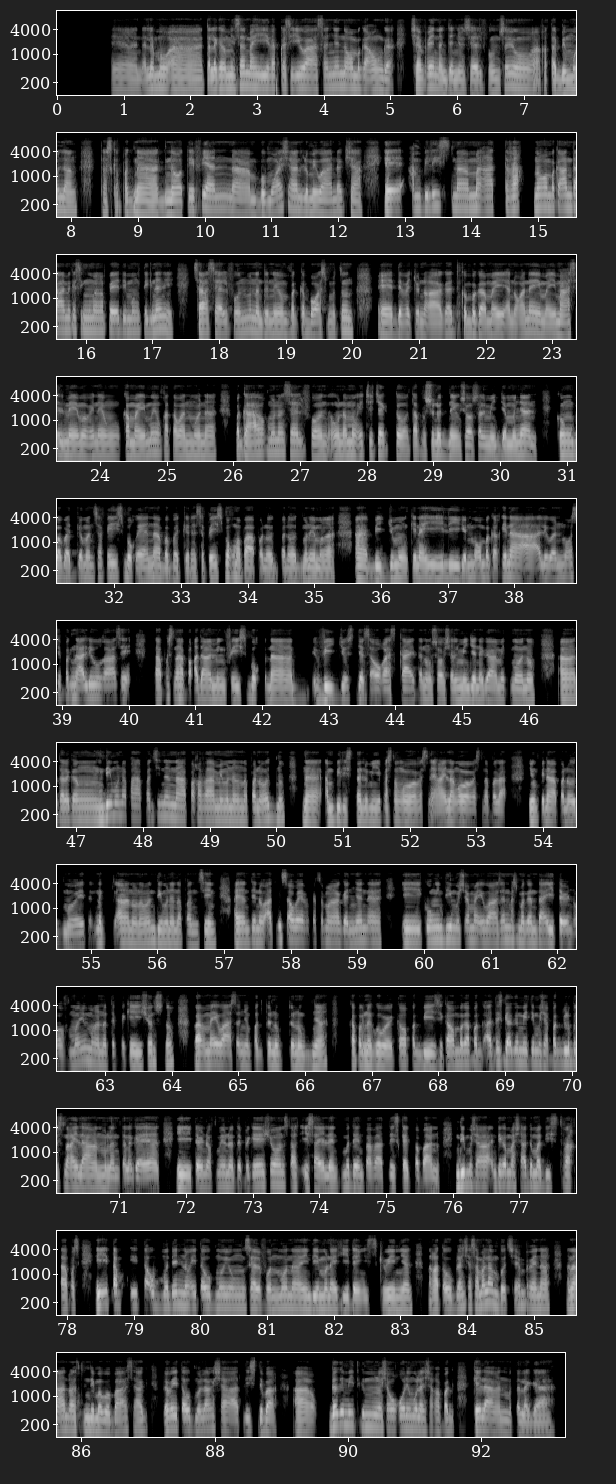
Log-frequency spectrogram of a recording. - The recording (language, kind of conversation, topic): Filipino, advice, Paano ako makakapagpahinga at makapag-relaks sa bahay kapag sobrang stress?
- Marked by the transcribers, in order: other background noise; tapping; "dun" said as "tun"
